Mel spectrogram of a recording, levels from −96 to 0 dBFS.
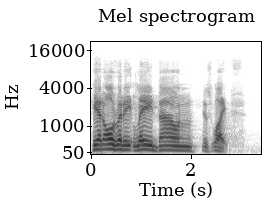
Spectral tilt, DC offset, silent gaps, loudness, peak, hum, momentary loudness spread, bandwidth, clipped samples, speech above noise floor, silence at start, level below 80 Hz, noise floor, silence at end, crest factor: -8.5 dB/octave; under 0.1%; none; -24 LUFS; -8 dBFS; none; 15 LU; 8.6 kHz; under 0.1%; 43 dB; 0.05 s; -70 dBFS; -67 dBFS; 0.7 s; 16 dB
